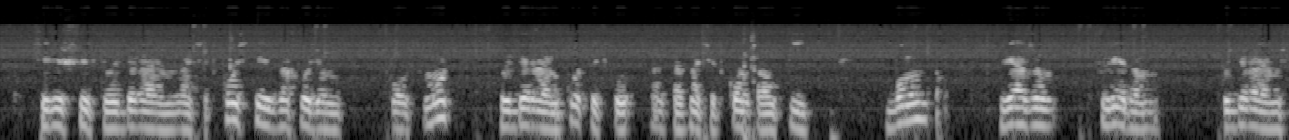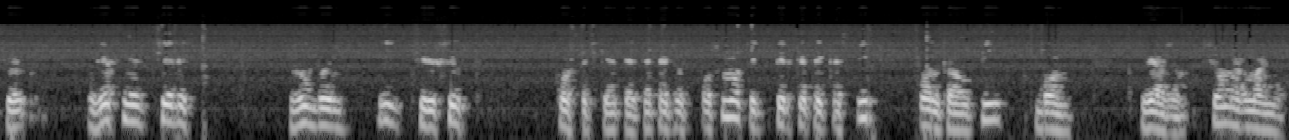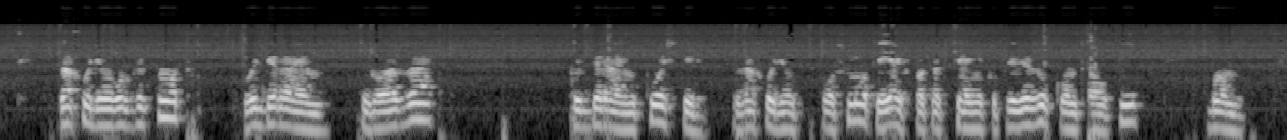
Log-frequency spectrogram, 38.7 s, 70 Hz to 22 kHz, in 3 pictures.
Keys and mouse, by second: 3.0-4.0 drag, 4.6 click, 7.2 ctrl+p, 10.7 click, 12.1 click, 18.5-19.5 drag, 20.3 click, 21.9 ctrl+p, 26.4 click, 27.8 shift+middle click, 30.0 click, 33.0-34.0 drag, 34.5 click, 36.5 ctrl+p.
